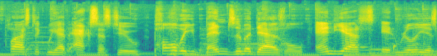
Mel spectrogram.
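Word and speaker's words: polybenzimidazole: Polyphenol sulfide and the most advanced plastic we have access to, poly benzimmaadazzle. And yes, it really is pronounced like that.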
